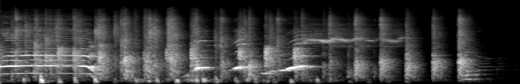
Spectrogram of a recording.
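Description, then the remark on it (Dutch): A small audience claps for AFCON, sharp hand claps tapping out at a steady pace, with some high whoops or cheers mixed in early, then thinning to a few last claps before stopping. “En ik zal vragen dat de mensen die hier zijn een applaus geven voor de AFCON.”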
